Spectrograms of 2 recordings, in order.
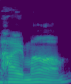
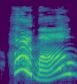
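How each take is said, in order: First: It is said flatly, without exclamation. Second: It is said excitedly, like an exclamation.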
